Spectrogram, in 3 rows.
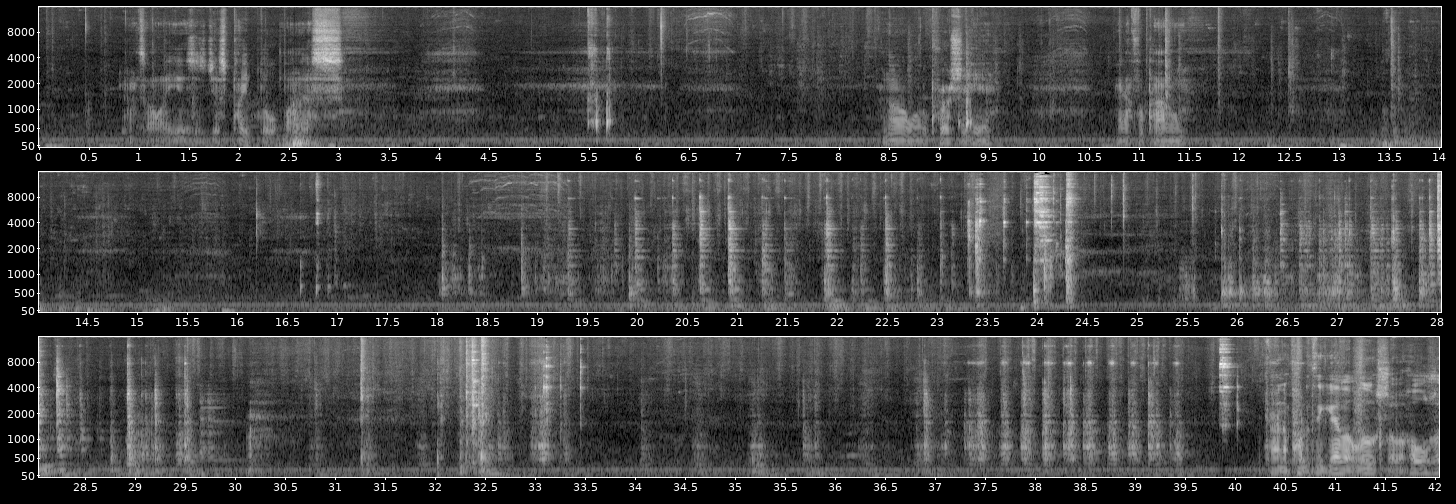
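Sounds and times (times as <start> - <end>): low hum: 0.0 - 38.0
metal clinks and scrapes: 30.7 - 41.5.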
